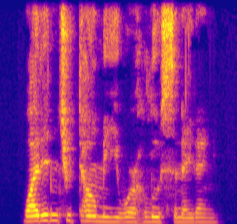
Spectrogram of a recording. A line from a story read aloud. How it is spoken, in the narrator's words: Frank asks in an undertone, something somber in his voice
